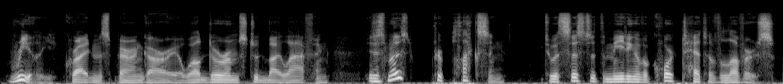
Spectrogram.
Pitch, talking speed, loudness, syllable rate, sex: 110 Hz, 175 wpm, -18 LUFS, 5.6 syllables/s, male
